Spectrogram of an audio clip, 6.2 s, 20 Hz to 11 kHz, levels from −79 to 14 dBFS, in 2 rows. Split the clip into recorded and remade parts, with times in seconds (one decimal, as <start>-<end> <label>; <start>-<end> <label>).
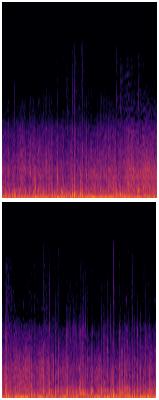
0.0-0.5 recorded; 0.5-2.7 remade; 2.7-6.2 recorded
